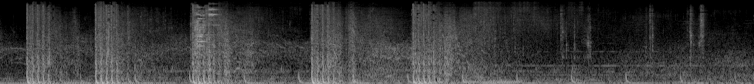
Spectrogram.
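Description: Gunfire in the video game Fortnite Save the World comes in loud, sharp bursts spaced about a second apart, followed by quieter faint clicks and mechanical sounds.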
